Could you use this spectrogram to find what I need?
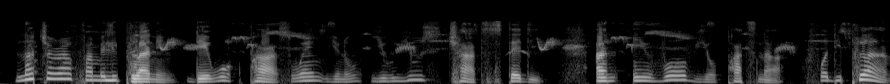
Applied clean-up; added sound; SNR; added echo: none; Bird; 19 dB; none.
